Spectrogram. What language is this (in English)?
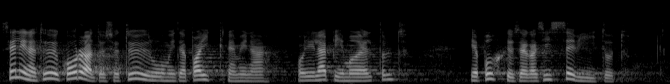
Estonian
